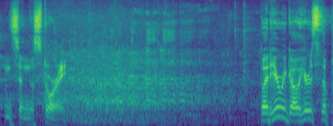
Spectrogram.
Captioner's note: laughter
